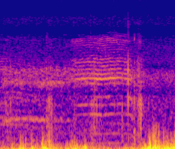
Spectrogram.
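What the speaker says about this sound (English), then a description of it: "just wanted to show you guys these lambs" Lambs bleating in a farm pen, with goats kept nearby; several short, fairly close bleats rise over a steady low rumble of barn noise, with no talking.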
